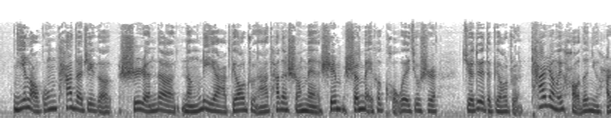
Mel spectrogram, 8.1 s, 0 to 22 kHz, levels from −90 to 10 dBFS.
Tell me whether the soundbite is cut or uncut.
uncut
